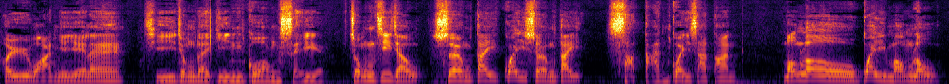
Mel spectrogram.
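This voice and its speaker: A man acting a detached character who makes deliberate, declarative pronouncements in a radio drama. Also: a little high, lively intonation.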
